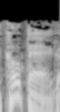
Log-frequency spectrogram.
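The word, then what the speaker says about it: Copiague: And we have Mario from Copag. Is that how you pronounce? – Yes. – Copag. Okay, Copag.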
